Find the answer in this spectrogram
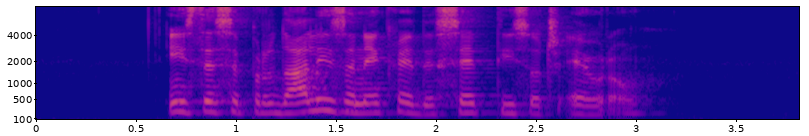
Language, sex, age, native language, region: Slovenian, female, 18-29, Slovenian, Gorica region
